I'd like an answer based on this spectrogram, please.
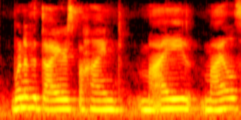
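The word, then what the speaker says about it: Mailles: I met one of the dyers behind Miles Apart. It's spelled M-A-I-L-L-E-S, which is French for stitch.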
